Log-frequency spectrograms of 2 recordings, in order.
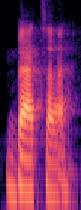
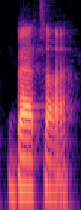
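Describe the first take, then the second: First: The final R is silent. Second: The final R is silent.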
